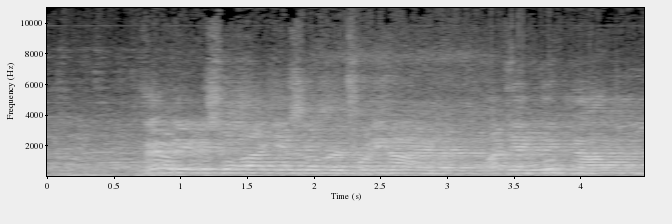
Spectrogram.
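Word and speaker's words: Matej: Penalty to Slovakia's number 29, Mate Bukna, 2 minutes for holding.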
